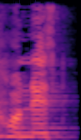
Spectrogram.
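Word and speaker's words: honest: एन हॉनेस्ट, अब इसमें H silent हो रहा है, हॉनेस्ट ओ का साउंड आ रहा है, इसलिए हमने एन आर्टिकल का इस्तेमाल किया है।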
